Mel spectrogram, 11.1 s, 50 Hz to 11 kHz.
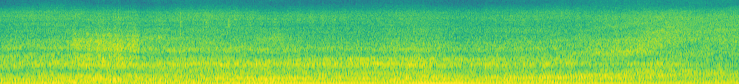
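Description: Massey Ferguson 385 tractor's four-cylinder diesel engine running steadily, driving a belt-driven wheat thresher whose drum and blower whir along with it.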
